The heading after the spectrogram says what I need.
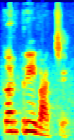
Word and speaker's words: कर्तृवाच्य: कर्तृवाच्य। इसका उच्चारण करेंगे हम। आधा र ऊपर आएगा और नीचे ऋ है इसलिए हम इसको बोलेंगे कर्तृवाच्य। दूसरा है कर्मवाच्य और तीसरा है भाववाच्य।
